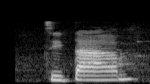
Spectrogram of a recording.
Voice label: "tɩtaam", moore

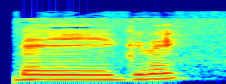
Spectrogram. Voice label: "beegre", Mooré

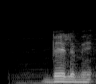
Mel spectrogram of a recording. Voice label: "belme", Mooré

